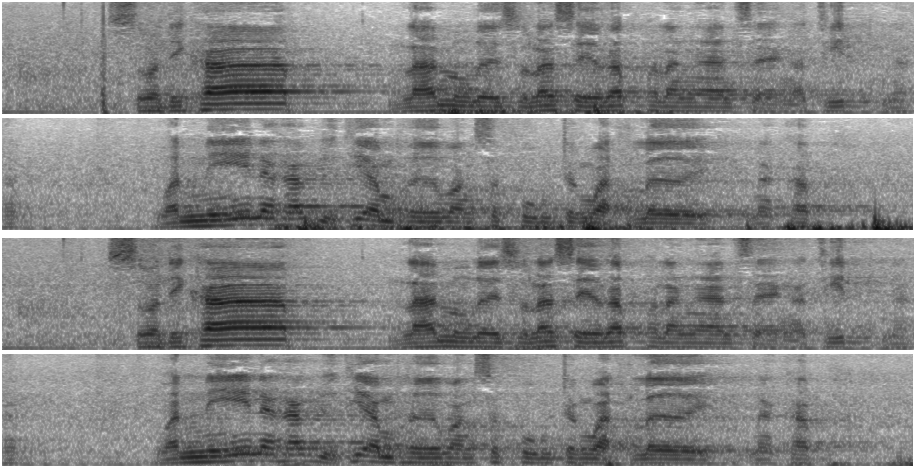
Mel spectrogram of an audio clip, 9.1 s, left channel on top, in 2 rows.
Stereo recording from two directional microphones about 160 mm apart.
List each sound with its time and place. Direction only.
0.7 s a man's voice: centre (ahead or behind)
5.4 s a man's voice: centre (ahead or behind)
